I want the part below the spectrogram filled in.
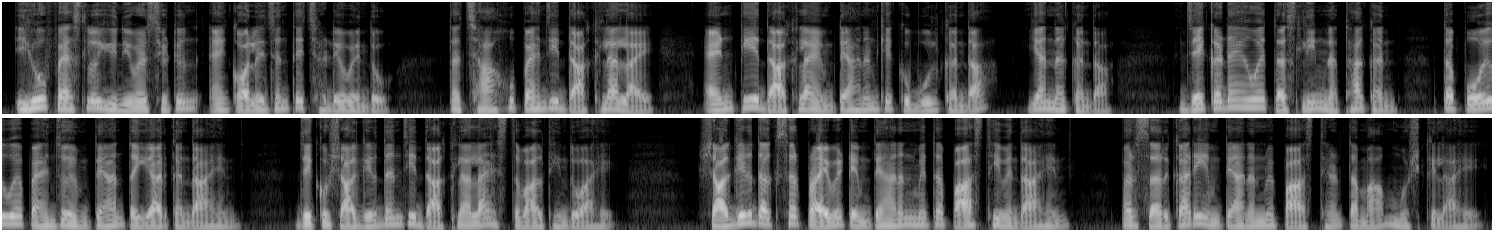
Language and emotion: Sindhi, neutral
